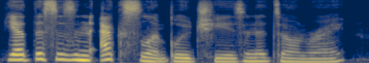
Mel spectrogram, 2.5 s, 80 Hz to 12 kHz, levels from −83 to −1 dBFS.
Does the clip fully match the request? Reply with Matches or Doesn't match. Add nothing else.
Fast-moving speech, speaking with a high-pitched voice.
Matches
